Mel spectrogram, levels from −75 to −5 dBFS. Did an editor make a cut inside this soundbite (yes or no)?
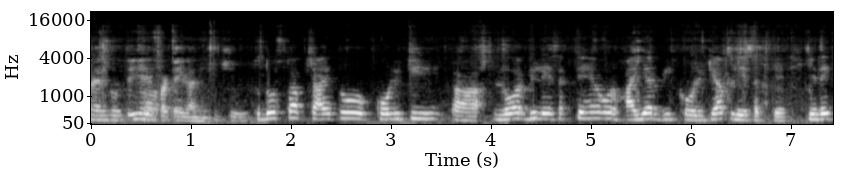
no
